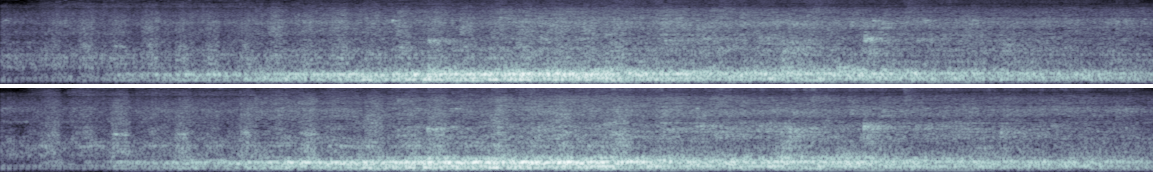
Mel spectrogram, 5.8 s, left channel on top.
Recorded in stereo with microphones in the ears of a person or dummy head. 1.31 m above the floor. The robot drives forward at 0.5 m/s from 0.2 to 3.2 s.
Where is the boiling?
65° right (ahead or behind), 3 m; by 5.7 s 50° right (ahead or behind), 3.5 m.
